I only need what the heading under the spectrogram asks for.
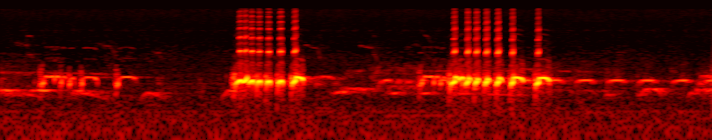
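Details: Singing local zebra dove, played to prompt reluctant birds to sing: two loud bursts of fast, repeated cooing notes, the second longer, over a chorus of quieter doves cooing nearby.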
